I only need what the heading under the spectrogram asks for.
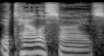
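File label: "italicize", US English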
